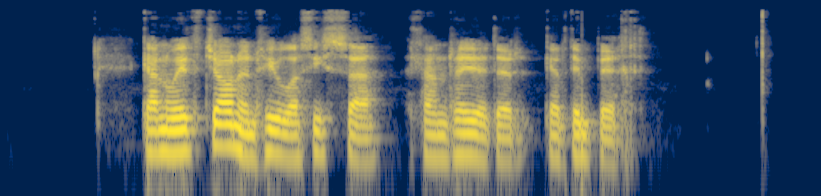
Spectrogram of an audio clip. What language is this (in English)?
Welsh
